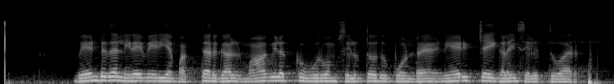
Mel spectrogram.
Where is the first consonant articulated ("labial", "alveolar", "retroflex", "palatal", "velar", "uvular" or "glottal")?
labial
